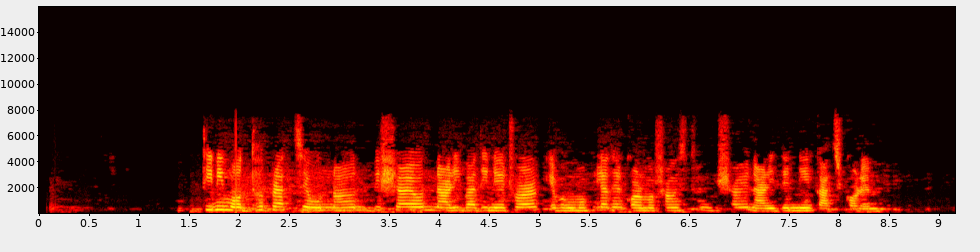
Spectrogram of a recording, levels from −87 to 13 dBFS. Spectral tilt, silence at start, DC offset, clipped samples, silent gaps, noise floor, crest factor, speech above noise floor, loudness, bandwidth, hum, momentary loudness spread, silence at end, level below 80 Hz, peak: -4 dB/octave; 0.1 s; under 0.1%; under 0.1%; none; -70 dBFS; 18 dB; 52 dB; -18 LUFS; 7.8 kHz; none; 8 LU; 0.6 s; -62 dBFS; -2 dBFS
